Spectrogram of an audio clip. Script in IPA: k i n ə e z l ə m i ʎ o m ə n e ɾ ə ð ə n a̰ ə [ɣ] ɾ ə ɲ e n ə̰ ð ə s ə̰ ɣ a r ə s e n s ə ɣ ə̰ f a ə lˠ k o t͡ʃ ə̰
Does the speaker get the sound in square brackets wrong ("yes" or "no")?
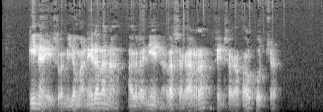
no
